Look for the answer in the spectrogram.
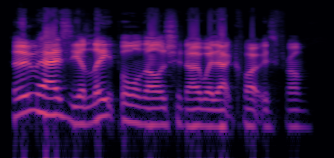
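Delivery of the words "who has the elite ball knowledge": usual speaking voice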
